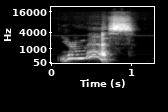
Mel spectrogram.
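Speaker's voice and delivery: put-on very high, cooing baby talk.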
